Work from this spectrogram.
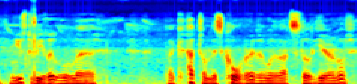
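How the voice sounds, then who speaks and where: A man talks fairly quickly with noticeable background noise. His voice sits at a medium pitch and varies in an ordinary way. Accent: South Welsh. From Wales, Pembrokeshire (Haverfordwest). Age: 60s. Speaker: local vlogger. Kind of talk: casual walking vlog narration. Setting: outdoors, walking around town.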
